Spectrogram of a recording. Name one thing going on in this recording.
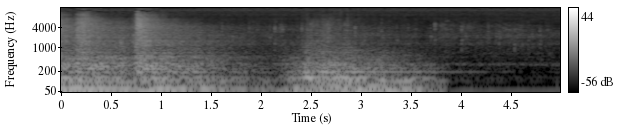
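Music plays over loudspeakers in a large echoing arena.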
